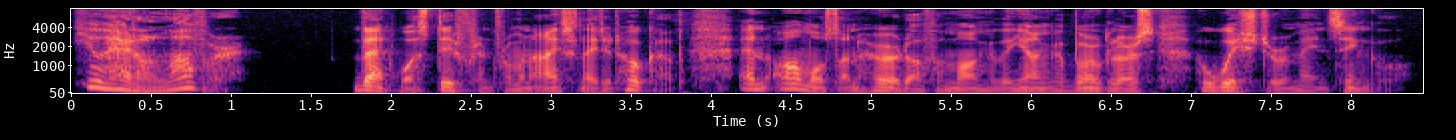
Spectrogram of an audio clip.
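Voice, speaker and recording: A man narrates a story in a fairly low voice. His delivery is expressive and scripted, with pitch that moves around a lot as he tells the tale. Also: moderate pace, gravelly. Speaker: audiobook narrator.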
